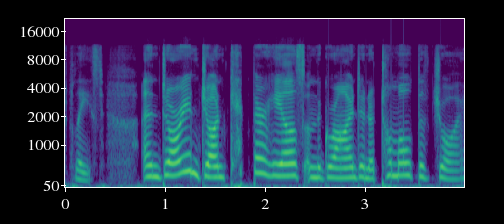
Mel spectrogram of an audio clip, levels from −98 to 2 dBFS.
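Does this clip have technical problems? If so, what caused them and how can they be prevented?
Yes. From 2.63 to 3.88 s there are periodic USB or driver dropouts: about ten tiny skips, each far under a millisecond, spaced every 0.125 s. A recurring background task stalls the audio stream, so the speech jumps forward with small ticks. Their strict spacing distinguishes them from random clicks or clipping. To prevent this, disable the interfering background process or power-saving feature and give the audio interface its own USB port with a larger buffer.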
